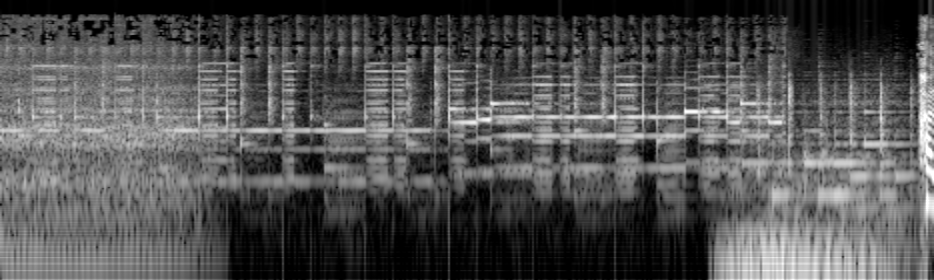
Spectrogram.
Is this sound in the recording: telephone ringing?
yes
